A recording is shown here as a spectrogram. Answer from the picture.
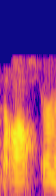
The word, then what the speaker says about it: Ostrom: Nobody can pronounce Ostrom ever correctly.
